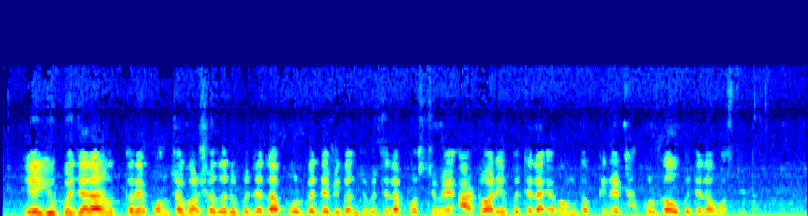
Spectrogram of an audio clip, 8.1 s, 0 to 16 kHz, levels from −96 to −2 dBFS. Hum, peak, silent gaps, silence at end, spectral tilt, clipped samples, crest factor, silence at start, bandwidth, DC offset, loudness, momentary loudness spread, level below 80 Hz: none; -6 dBFS; none; 0.1 s; -6.5 dB/octave; under 0.1%; 22 dB; 0.25 s; 10.5 kHz; under 0.1%; -26 LUFS; 13 LU; -48 dBFS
